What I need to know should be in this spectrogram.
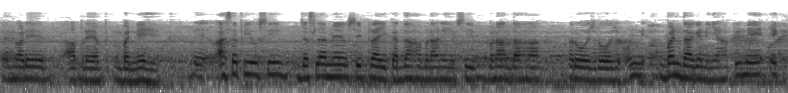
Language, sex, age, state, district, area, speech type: Dogri, male, 18-30, Jammu and Kashmir, Udhampur, rural, spontaneous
